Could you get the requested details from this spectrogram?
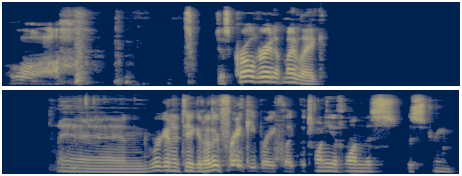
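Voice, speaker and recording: A man talks to his live stream viewers from home as he works on a model kit. His speech is relaxed and meandering, scattered with fillers and soft chuckles. His voice sits at an everyday, middle pitch. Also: normal speed, pauses often. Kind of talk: casual chat with a live stream audience.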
